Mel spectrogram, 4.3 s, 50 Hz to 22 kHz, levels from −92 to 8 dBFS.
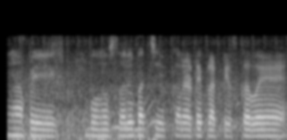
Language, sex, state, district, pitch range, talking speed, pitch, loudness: Hindi, female, Odisha, Malkangiri, 175-190 Hz, 140 wpm, 180 Hz, -17 LUFS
